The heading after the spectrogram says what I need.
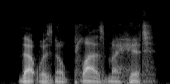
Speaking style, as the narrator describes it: he muttered

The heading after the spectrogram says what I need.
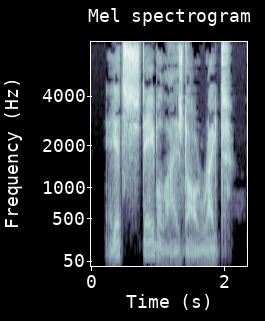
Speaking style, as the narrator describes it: Karlstad sneered

